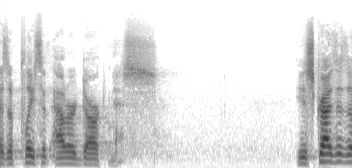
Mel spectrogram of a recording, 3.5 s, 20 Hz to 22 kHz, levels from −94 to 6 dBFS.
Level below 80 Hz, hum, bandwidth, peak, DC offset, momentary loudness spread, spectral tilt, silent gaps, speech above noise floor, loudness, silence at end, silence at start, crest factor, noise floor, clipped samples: -82 dBFS; none; 13.5 kHz; -6 dBFS; under 0.1%; 17 LU; -3 dB/octave; none; 47 dB; -29 LUFS; 0 s; 0 s; 24 dB; -76 dBFS; under 0.1%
